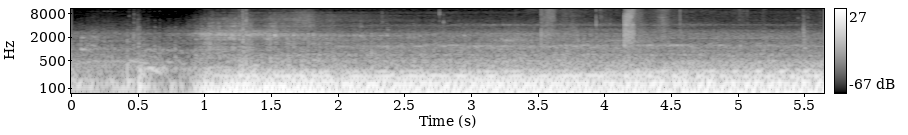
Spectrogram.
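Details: 1991 Camaro RS 305 V8: deep, lumpy rumble that stumbles unevenly as it's revved. Rough running from bad injectors and a blown head gasket; the engine overheated quickly.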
